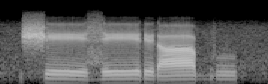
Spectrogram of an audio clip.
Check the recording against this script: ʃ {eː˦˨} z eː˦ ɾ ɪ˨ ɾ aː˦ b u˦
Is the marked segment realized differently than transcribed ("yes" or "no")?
no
